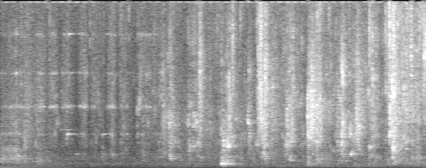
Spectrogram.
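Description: Dishes washed by hand at a sink: a sponge scrubbing a ceramic bowl under a running tap, with water splashing and a few short knocks of crockery.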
